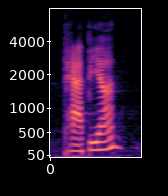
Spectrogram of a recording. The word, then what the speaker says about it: Papillon: Anyway, after that, in 73, does Papillon.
